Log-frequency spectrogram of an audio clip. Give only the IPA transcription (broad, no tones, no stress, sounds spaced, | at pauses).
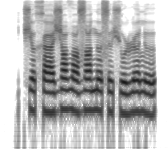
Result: t͡ʃ ɐ x a ʒ ʌ ðˤ ə zˤ a n ʌ s ə ʃ o ɭ ɐ l ə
